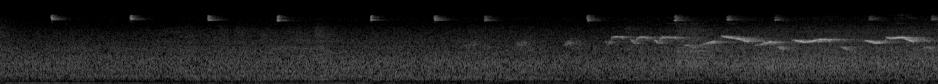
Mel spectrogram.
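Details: Male blue rock thrush calling for a female in a bamboo grove: after several seconds of thin high ticks from another bird, a loud warbled whistled phrase with rising and falling slurs enters and continues to the end.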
